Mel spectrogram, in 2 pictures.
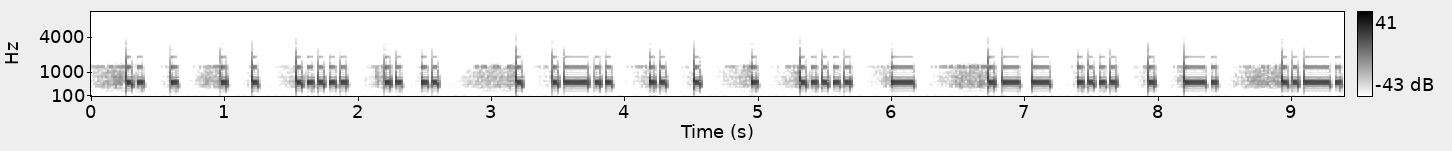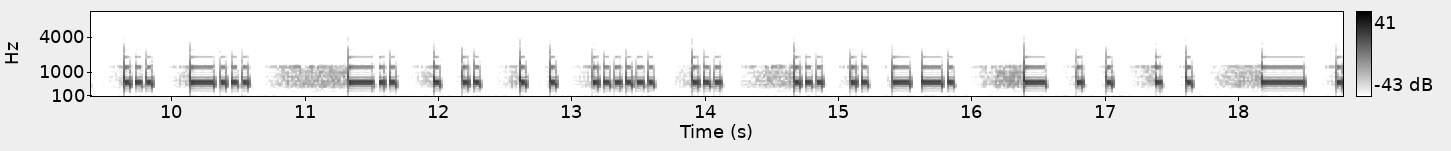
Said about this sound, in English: Here's an example of a conversation I had with my friend in Canada using American Morse code. See if you can hear the difference.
